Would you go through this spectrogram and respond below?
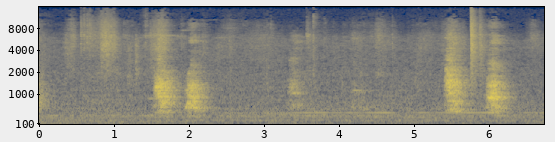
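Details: Lhasa Apso puppies, a litter getting their first vaccine shot and deworming, give sharp high yelps in two quick pairs, one pair early and another near the end, over a quiet indoor hum.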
